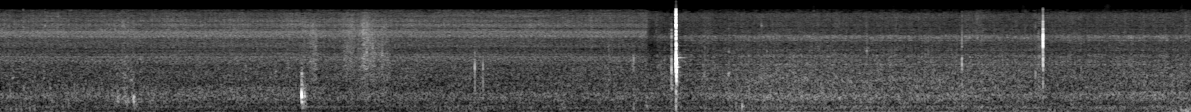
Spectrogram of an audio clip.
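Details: A quiet outdoor background hum with a few sharp isolated clicks and knocks, and no animal calls.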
